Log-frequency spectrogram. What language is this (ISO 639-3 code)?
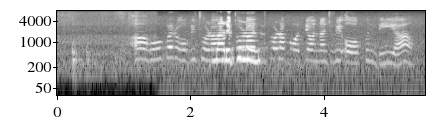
pan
